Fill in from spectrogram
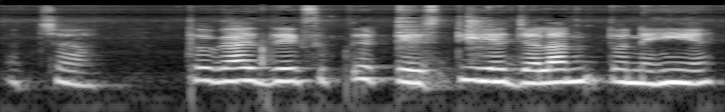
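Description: A housewife vlogger talks casually to the camera in her small home, moving between rooms, the kitchen and the balcony, chatting and rambling as she goes. Her voice is fairly high with fairly even intonation at a normal speed, and the phone held at arm's length picks up clear household background noise.

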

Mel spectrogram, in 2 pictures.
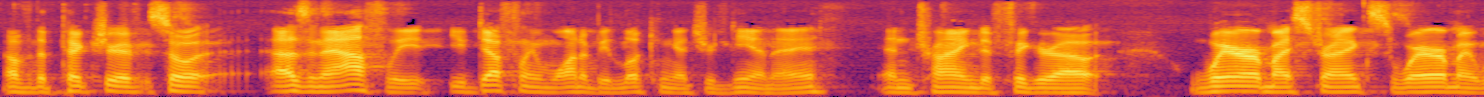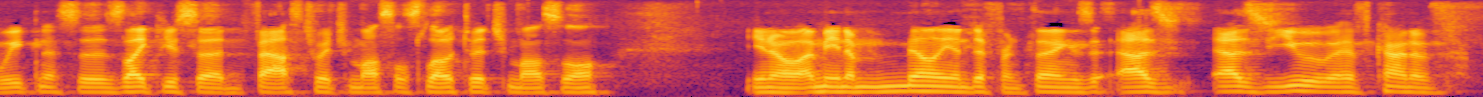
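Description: A fairly low-voiced man who explains science patiently and steadily, dropping in lots of small fillers as he goes. The audio sounds a bit dull and lo-fi. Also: level tone, normal speed. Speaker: guest scientist. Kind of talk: explanatory interview talk.

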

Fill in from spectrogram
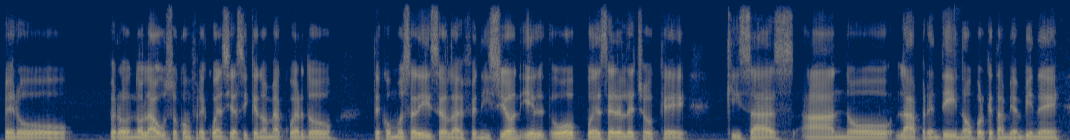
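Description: A man's voice: lowish voice, steady tone, unhurried, darkish tone, clean tone, no room sound. A man from Colombia, podcast co-host, speaking in a thoughtful, hesitant casual chat. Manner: thoughtful, hesitant, many fillers. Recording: dry, slightly dull mic sound.

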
